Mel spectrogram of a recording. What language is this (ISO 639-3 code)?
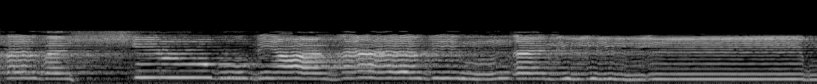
ara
